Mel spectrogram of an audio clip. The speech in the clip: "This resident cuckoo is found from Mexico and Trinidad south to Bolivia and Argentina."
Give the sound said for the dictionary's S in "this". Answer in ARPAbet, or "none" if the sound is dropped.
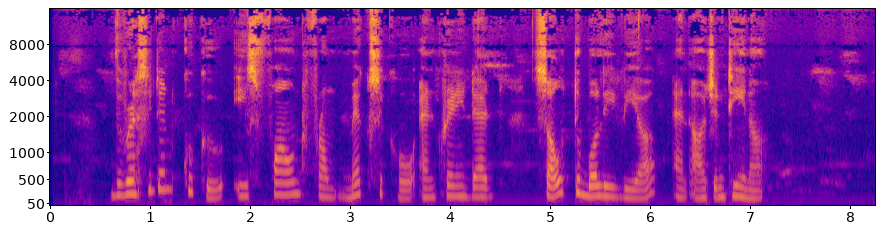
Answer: none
